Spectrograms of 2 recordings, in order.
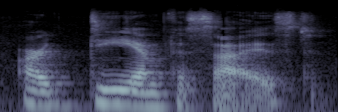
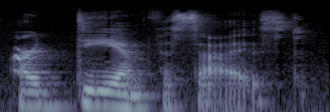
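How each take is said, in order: Both takes have the same delivery.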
